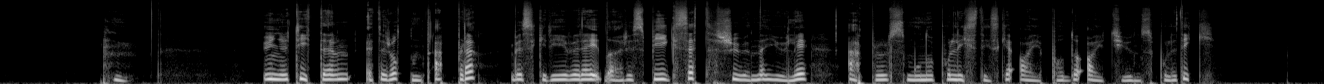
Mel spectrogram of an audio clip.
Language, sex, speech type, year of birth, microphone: Norwegian, female, read, 1981, Sennheiser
